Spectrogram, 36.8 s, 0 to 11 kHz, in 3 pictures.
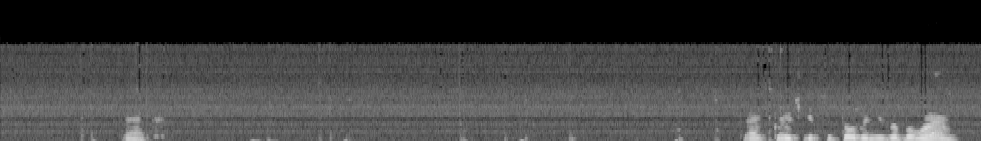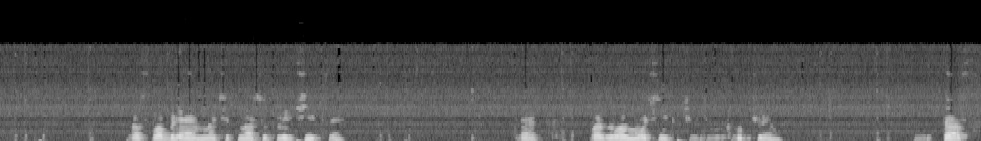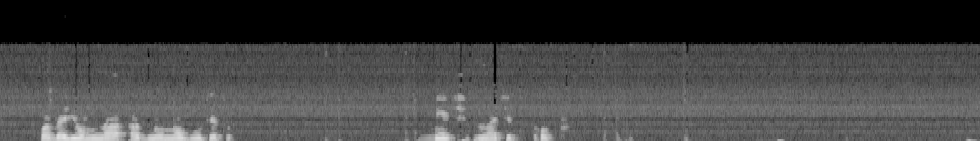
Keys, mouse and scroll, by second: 1.0 click, 1.7 click, 3.1 r, 4.0 click, 4.4-5.6 middle drag, 6.5 middle click, 8.5 middle click, 9.6-10.6 drag, 11.0 r, 12.5 click, 12.8 middle click, 14.4 click, 15.8 r, 17.0 click, 17.4 middle click, 20.5 r, 23.1 click, 24.2 middle click, 26.4 g, 28.5 click, 29.5 click, 30.4 g, 32.1 click, 32.4 middle click, 36.5 r.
